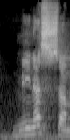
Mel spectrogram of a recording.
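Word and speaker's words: مِنَ السَّمَاءِ: You do not pronounce this alif. Combine noon with the sin. Minas sama'i.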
